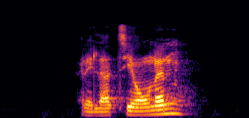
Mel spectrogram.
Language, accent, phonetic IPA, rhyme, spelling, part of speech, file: German, Austria, [ʁelaˈt͡si̯oːnən], -oːnən, Relationen, noun, De-at-Relationen.ogg
- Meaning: plural of Relation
